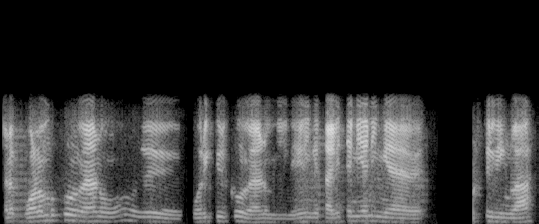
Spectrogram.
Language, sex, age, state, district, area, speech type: Tamil, male, 18-30, Tamil Nadu, Tirunelveli, rural, conversation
